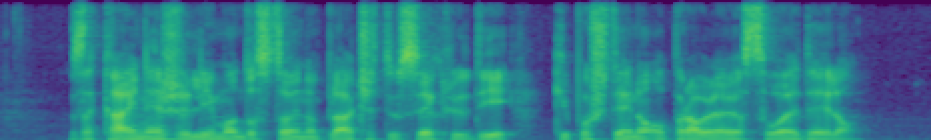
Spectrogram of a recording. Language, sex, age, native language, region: Slovenian, male, 30-49, Slovenian, Gorica region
